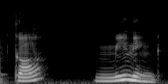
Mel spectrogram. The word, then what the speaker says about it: comb: बी आखिरी वाला silent है, उसकी आवाज़ नहीं निकलेगी, कॉम।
